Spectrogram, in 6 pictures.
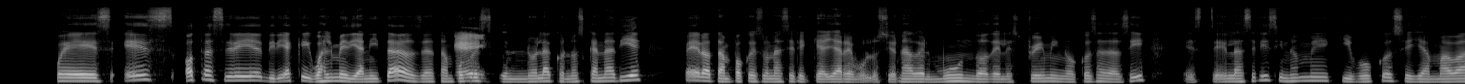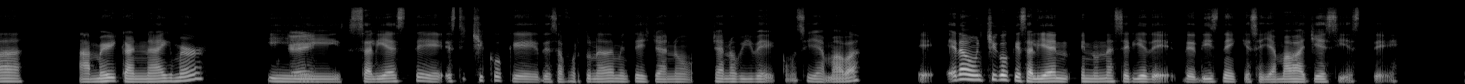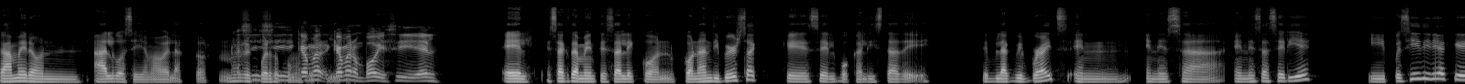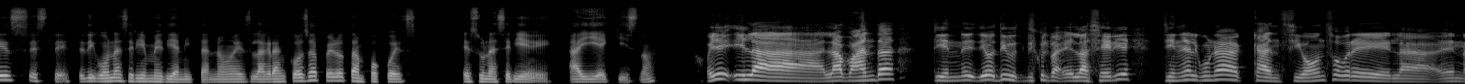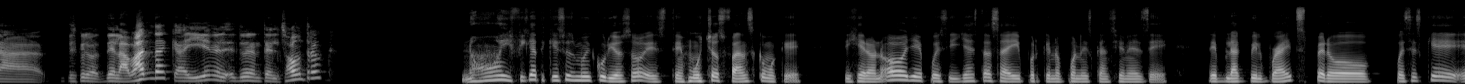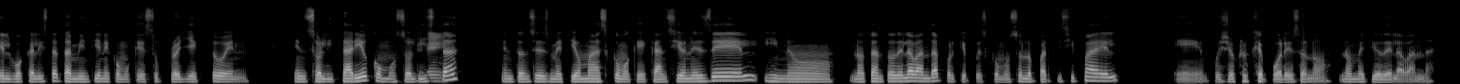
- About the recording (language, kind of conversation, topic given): Spanish, podcast, ¿Qué canción sientes que te definió durante tu adolescencia?
- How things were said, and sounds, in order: none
